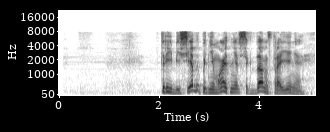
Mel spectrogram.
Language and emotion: Russian, positive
